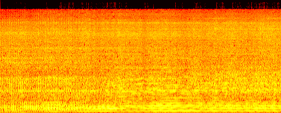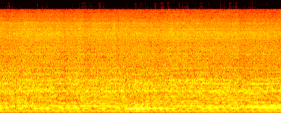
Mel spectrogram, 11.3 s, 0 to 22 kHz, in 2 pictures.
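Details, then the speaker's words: Vintage Hot Wheels R1NX gas go-kart, single-cylinder, revived after sitting about 10 years, restarted after cooling down with choke; hands off, it buzzes at a steady, noticeably high idle with no dip: fast idle. "Hands off, kind of a fast idle."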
